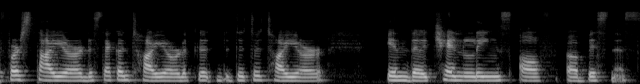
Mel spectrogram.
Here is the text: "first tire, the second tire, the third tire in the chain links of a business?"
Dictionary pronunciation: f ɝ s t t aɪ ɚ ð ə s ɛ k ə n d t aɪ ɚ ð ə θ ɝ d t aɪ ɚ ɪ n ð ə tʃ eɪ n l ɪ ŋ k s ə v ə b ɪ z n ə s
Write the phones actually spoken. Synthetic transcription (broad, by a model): f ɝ s t t aɪ ɚ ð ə s ɛ k ə n d t aɪ ɚ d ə t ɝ t aɪ ɚ ɪ n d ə tʃ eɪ n l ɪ ŋ s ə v b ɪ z n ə s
